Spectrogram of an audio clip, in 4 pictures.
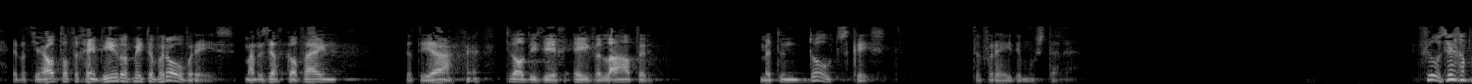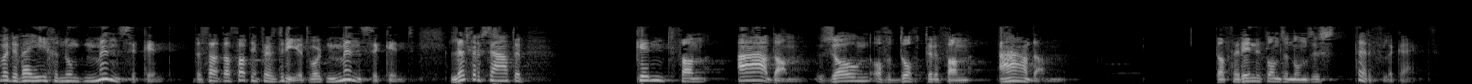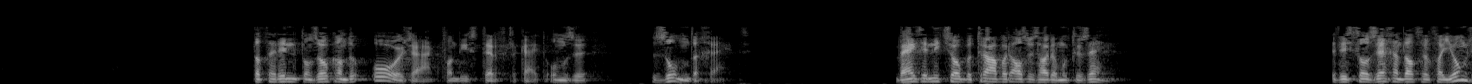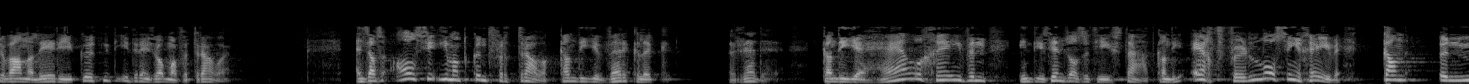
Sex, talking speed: male, 135 wpm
